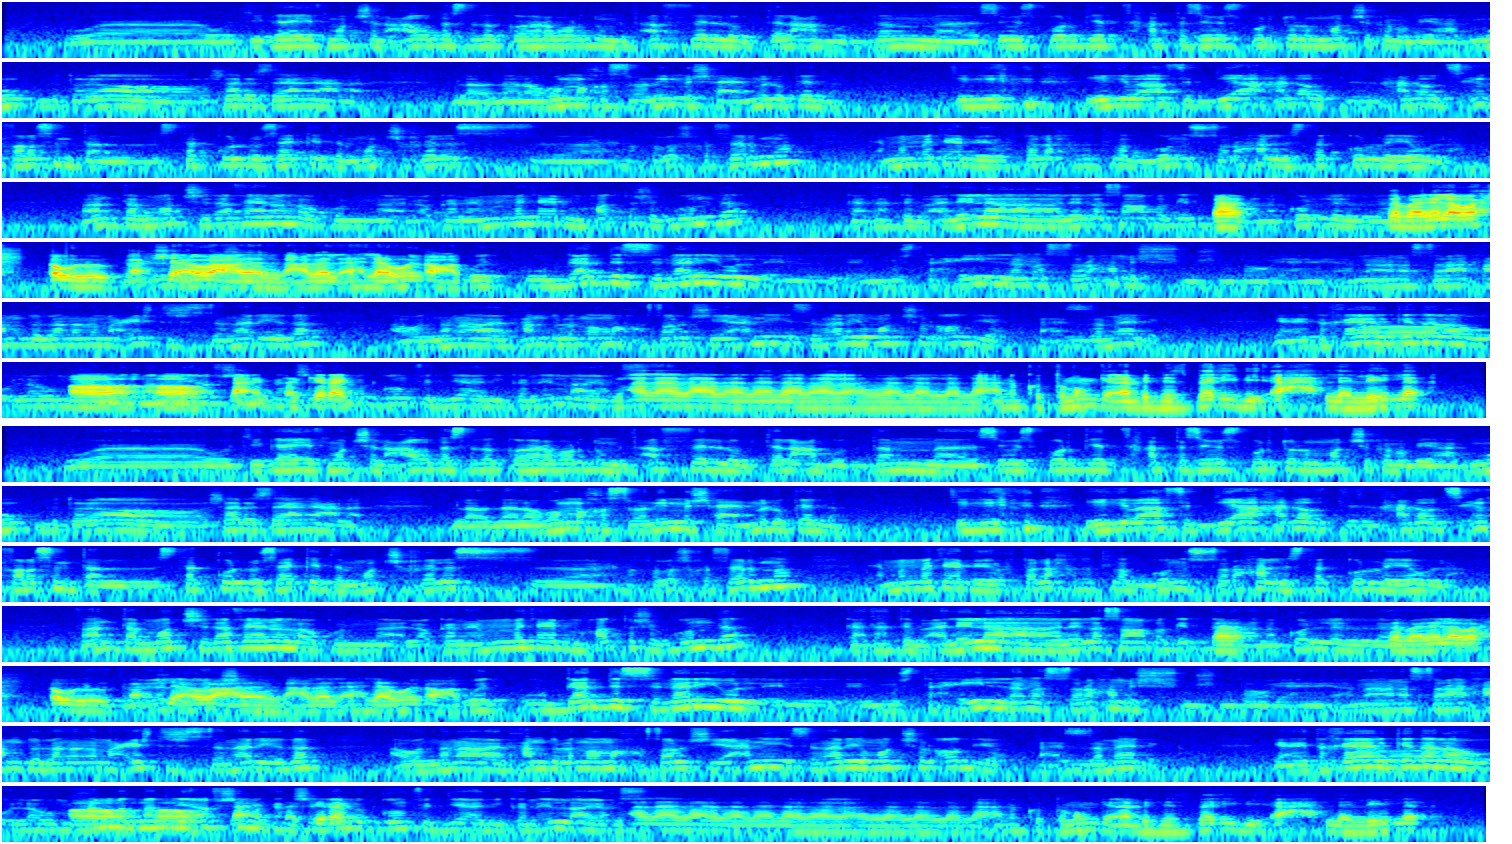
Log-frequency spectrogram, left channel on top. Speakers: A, on the right (about 50°); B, on the left (about 75°).
A: و... وتيجي جاي في ماتش العودة استاد القاهرة برضو متقفل وبتلعب قدام سيوي سبور جيت حتى سيوي سبور طول الماتش كانوا بيهاجموك بطريقة شرسة يعني على لو ده لو هم خسرانين مش هيعملوا كده تيجي <laughs> يجي بقى في الدقيقة حاجة وت... حاجة وتسعين خلاص انت الاستاد كله ساكت الماتش خلص اه، احنا خلاص خسرنا عماد متعب يروح طالع حاطط لك جون الصراحة الاستاد كله يولع فانت الماتش ده فعلا لو كنا لو كان عماد متعب محطش الجون ده كانت هتبقى ليلة ليلة صعبة جدا
B: كانت
A: على كل ال...
B: هتبقى ليله
A: على
B: وحشه قوي
A: كانت هتبقى
B: وحشه
A: ليله
B: قوي
A: وحشه
B: على
A: برضه
B: ال- على الاهلاويه وعلى
A: و- وبجد السيناريو ال- ال- المستحيل اللي انا الصراحه مش مش متوقع يعني انا انا الصراحه الحمد لله ان انا ما عشتش السيناريو ده او ان انا الحمد لله ان هو ما حصلش يعني سيناريو ماتش القاضيه بتاع الزمالك يعني تخيل
B: اه
A: كده لو لو محمد
B: اه
A: مجدي
B: اه
A: قفشه
B: لا
A: ما
B: انت
A: كانش
B: كده
A: جاب الجون في الدقيقه دي كان ايه اللي هيحصل
B: لا لا لا لا لا لا لا لا لا لا لا انا كنت ممكن انا بالنسبه لي دي احلى ليله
